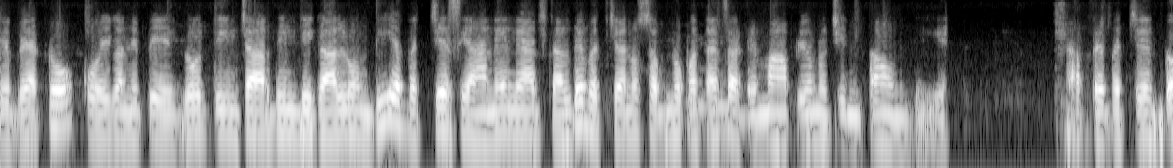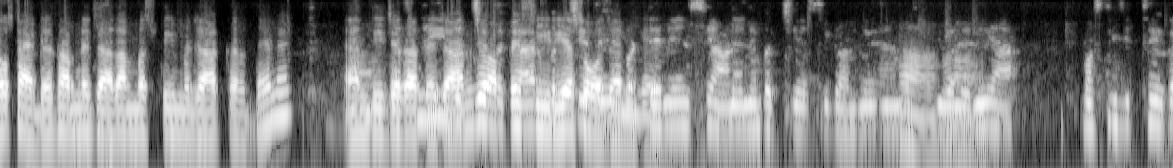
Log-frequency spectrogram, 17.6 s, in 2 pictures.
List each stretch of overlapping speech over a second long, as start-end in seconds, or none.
11.5-13.7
